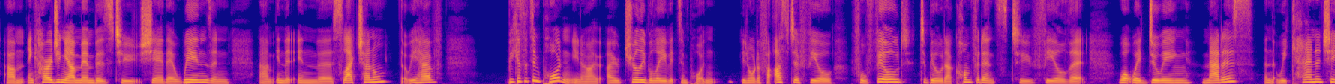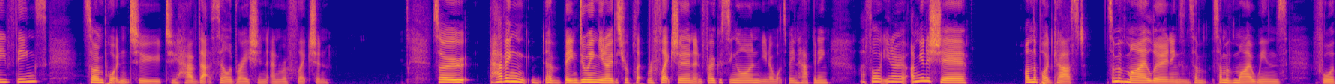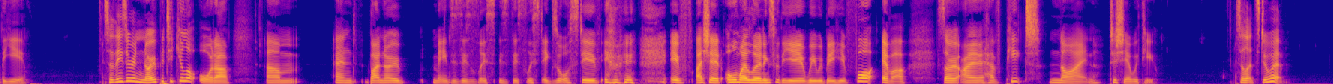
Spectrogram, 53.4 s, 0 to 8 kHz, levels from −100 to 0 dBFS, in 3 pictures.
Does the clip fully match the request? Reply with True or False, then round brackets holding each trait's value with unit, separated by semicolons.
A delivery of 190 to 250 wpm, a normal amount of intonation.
False (170 wpm; 4.4 semitones)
